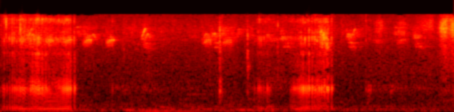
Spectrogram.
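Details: Pug snoring: a rasping, buzzy snore with a low droning undertone, two bursts about three seconds apart, with faint clicks and shuffling noise between them.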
